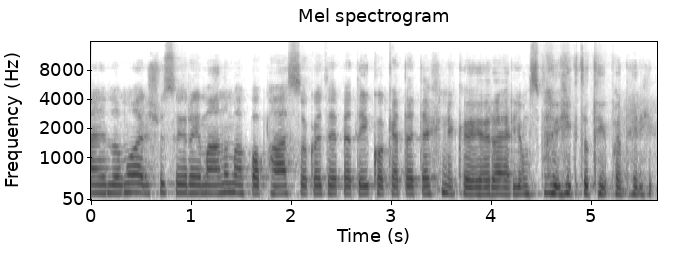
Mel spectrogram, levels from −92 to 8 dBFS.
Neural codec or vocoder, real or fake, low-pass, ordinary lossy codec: vocoder, 44.1 kHz, 128 mel bands, Pupu-Vocoder; fake; 14.4 kHz; Opus, 32 kbps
